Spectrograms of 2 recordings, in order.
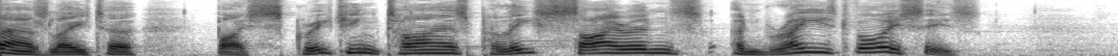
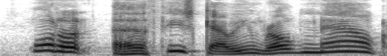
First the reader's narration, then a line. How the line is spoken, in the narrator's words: groaned Lee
